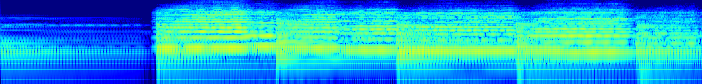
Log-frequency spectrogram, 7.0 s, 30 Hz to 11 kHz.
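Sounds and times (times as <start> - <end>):
violin: 1.5 - 7.0.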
